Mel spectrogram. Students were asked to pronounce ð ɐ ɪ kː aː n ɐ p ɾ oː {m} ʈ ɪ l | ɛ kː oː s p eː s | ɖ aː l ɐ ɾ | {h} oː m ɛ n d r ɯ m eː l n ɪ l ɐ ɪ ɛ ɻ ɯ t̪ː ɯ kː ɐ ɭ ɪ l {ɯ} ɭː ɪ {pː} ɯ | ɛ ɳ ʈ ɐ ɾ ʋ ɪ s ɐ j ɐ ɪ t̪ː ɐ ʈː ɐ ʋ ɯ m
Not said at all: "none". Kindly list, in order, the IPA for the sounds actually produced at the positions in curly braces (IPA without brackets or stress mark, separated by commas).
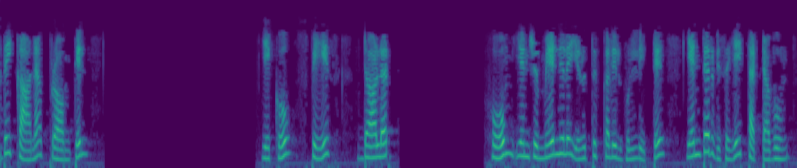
m, h, ʊ, ʈː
